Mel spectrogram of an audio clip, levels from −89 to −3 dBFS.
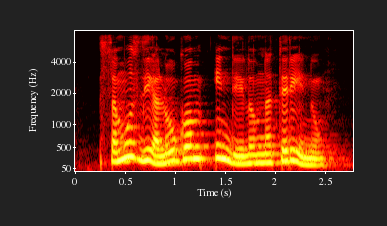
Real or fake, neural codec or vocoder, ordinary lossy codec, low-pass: real; none; none; 7.2 kHz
